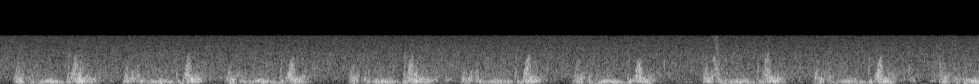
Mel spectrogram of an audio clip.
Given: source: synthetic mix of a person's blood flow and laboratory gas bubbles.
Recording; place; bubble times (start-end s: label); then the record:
Doppler ultrasound of blood flow; precordium
6.62-6.66 s: bubbles
7.06-7.27 s: bubbles
9.04-9.17 s: bubbles
9.23-9.72 s: bubbles
From the record:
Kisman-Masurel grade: 221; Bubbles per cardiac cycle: several, 3 to 8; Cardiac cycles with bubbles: 10 to 50%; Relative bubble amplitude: barely perceptible (0.100 to 0.250); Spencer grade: 2 (many but less than half of the cardiac periods contain bubble signals, singularly or in groups); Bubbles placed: only in the low amplitude regions of the cardiac cycle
